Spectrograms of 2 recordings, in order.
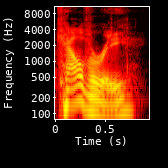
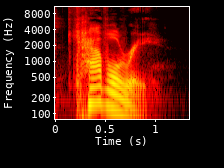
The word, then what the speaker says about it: cavalry: It's not Calvary. It's Cavalry. And here's one I hear a lot.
